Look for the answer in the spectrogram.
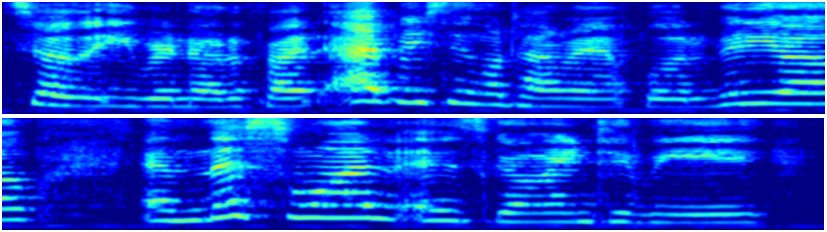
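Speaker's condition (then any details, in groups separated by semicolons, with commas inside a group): Mild cerebral palsy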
